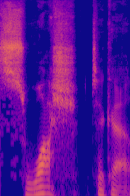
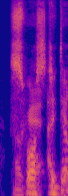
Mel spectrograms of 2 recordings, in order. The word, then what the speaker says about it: swastika: of this word, but it is not swastika, like swashbuckling. Okay? Swastika, sorry.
